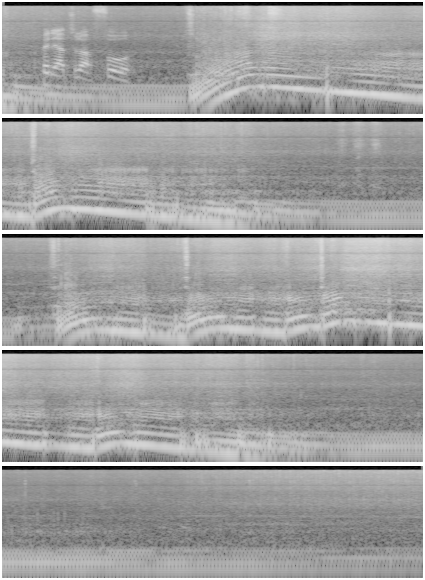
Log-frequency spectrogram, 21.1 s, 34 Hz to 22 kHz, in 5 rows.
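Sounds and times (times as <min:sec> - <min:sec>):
car engine idling: 0:00.0 - 0:21.0
car engine revving: 0:00.0 - 0:21.0.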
